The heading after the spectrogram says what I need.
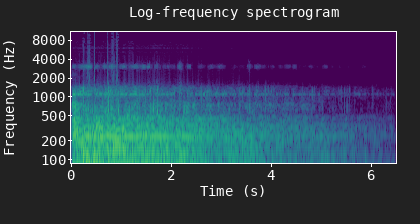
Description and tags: Echoing Bubbling Under Water Short
SFX. Sounds like slow (but short) diving into deep dark water
short-echoing, water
